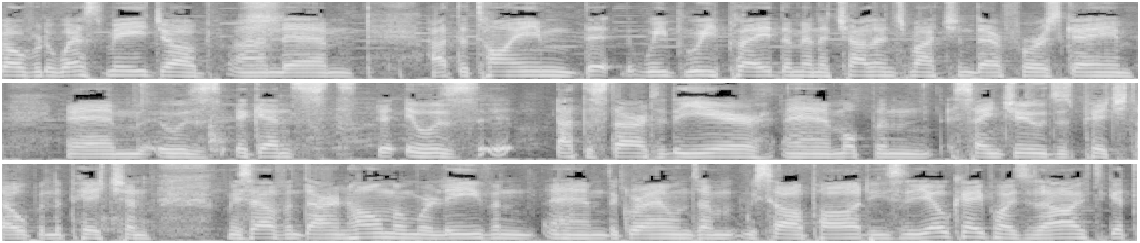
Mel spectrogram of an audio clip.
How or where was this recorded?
busy venue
